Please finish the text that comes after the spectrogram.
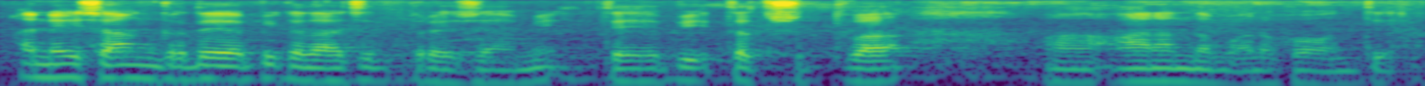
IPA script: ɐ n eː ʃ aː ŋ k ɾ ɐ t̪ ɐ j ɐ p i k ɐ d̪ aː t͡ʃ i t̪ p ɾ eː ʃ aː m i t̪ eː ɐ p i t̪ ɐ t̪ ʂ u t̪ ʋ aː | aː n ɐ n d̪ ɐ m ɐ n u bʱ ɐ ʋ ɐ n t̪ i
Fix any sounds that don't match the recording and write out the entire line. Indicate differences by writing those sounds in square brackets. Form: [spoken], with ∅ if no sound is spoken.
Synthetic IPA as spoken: ɐ n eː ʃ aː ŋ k ɾ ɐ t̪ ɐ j ɐ p i k ɐ d̪ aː t͡ʃ i t̪ p ɾ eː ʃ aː m i t̪ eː ɐ p i t̪ ɐ t̪ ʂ u t̪ ʋ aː | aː n ɐ n d̪ ɐ m ɐ n u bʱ ɐ ʋ ɐ n t̪ i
